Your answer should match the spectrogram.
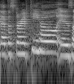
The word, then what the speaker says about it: Queho: So also one thing, most people pronounce his name Queho, but the Spanish pronunciation, because his name is derived from the word quejar, which means to complain. He was a complainer. So we're going to call him Queho.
